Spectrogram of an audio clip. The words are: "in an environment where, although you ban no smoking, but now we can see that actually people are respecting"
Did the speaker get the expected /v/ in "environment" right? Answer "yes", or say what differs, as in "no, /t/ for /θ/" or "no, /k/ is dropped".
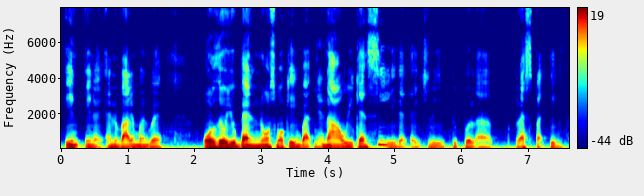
yes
